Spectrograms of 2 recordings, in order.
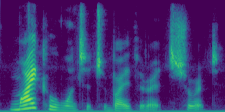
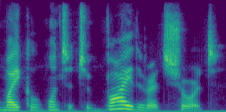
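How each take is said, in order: First: The strongest stress falls on the word Michael. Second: The strongest stress falls on the word buy. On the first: It was this person, not someone else. "not Jake" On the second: He meant to buy it, not sell or borrow it. "not sell it or not borrow it"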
